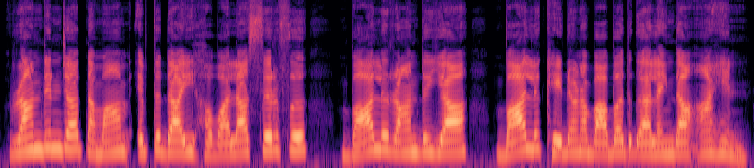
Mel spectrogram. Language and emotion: Sindhi, neutral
